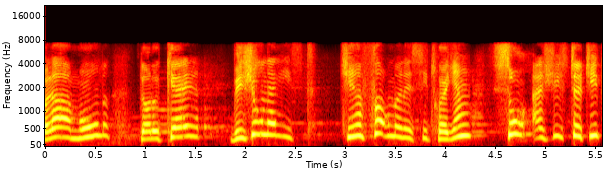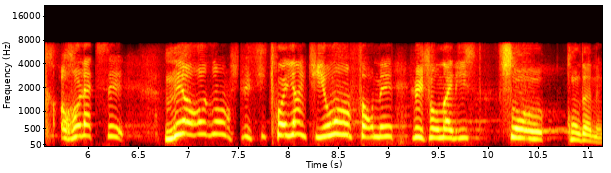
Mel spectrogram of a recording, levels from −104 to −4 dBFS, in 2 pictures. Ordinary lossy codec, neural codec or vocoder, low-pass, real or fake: none; codec, 16 kHz, 1 kbps, X-Codec, HuBERT features, trained on balanced general audio; 7.2 kHz; fake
